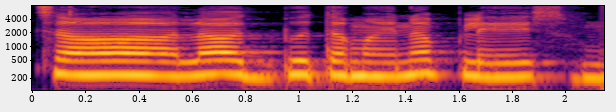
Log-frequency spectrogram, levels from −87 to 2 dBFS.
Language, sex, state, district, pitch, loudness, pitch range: Telugu, female, Andhra Pradesh, Sri Satya Sai, 235 Hz, -13 LUFS, 225-245 Hz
